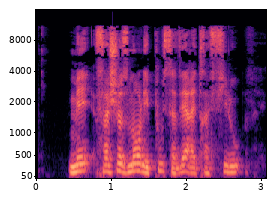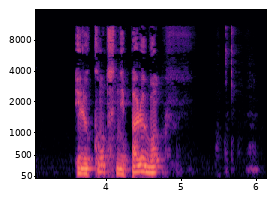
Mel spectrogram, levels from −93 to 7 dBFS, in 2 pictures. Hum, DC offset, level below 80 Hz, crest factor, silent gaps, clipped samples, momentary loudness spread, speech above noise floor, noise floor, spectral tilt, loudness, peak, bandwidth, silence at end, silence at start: none; under 0.1%; -48 dBFS; 20 dB; none; under 0.1%; 12 LU; 63 dB; -80 dBFS; -4 dB/octave; -17 LUFS; 0 dBFS; 11.5 kHz; 1.4 s; 0.45 s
